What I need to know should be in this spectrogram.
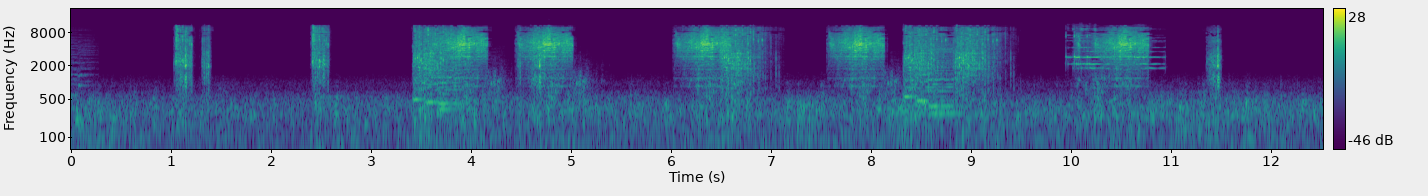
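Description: Crunching bites sound in short bursts as a shark eats its prey.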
